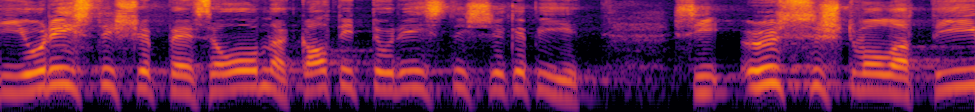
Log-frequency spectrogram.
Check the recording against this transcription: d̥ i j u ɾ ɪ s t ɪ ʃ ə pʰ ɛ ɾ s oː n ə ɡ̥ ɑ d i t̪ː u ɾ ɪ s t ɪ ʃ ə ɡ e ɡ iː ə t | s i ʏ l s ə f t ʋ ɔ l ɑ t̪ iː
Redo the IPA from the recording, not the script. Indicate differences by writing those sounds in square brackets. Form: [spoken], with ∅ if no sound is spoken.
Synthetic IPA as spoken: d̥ i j u ɾ ɪ s t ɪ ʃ ə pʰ ɛ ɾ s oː n ə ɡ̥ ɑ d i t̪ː u ɾ ɪ s t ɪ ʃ ə ɡ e [b] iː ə t | s i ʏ [∅] s ə [ʃ] t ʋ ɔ l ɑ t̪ iː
